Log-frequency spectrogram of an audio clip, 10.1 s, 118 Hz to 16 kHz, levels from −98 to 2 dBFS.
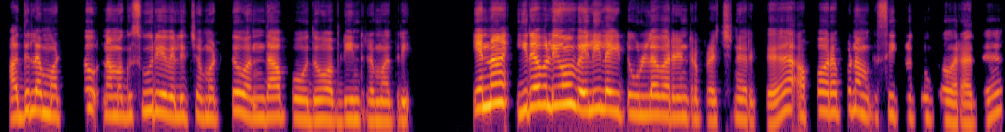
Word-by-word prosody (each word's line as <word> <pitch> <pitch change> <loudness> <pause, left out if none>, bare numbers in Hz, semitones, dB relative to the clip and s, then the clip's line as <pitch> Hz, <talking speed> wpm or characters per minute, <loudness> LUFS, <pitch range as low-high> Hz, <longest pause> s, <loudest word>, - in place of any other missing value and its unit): அதுல 265 +5 0 0.2
மட்டும் 225 +6 -7
நமக்கு 225 -1 -2
சூரிய 260 -1 -1
வெளிச்சம் 215 0 -4
மட்டும் 245 +5 -2
வந்தா 215 0 -1 0.2
போதும் 200 -1 -2
அப்படின்ற 190 +1 -5
மாதிரி. 185 0 -5 0.7
ஏன்னா, 330 +3 +9 0.3
இரவுலயும் 325 +3 +6
வெளி 270 +2 +5
லைட் 255 -3 +1
உள்ளே 230 0 +1
வரேன்ற 215 -2 -2
பிரச்சனை 190 +2 -6
இருக்கு. 175 -2 -5 0.3
அப்போ 220 - -12
வரப்போ 255 +1 -3
நமக்கு 220 -3 -7
சீக்கிரம் 220 -2 -10
தூக்கம் 195 -3 -6
வராது. 170 +2 -5
215 Hz, 145 wpm, -23 LUFS, 195-255 Hz, 0.7 s, ஏன்னா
